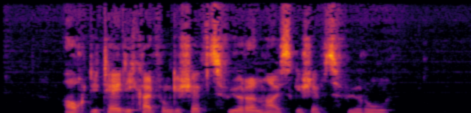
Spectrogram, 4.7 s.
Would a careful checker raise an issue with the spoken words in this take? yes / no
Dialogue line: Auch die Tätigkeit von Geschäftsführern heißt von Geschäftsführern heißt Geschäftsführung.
yes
